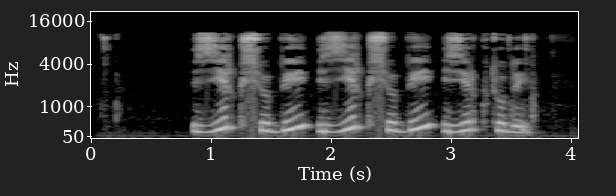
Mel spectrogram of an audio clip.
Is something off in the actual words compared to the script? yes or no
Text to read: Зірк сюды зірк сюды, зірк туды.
no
